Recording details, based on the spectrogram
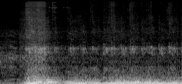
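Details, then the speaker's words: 1972 Plymouth Road Runner 440 V8 with Flowmaster mufflers, after refitting the exhaust manifold flange: sharp blips then steady even rumble, leak chuff gone, only a faint little tick remains; acceptable for the trip home. "little tick actually pretty good all right I can live with that for the trip home"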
